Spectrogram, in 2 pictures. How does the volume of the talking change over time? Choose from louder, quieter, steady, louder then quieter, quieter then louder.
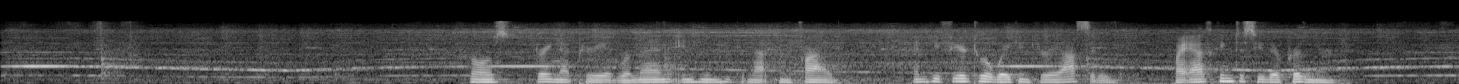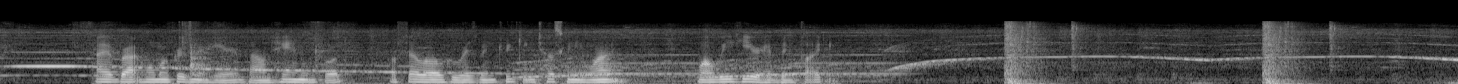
steady.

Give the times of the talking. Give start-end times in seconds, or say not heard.
4.7-13.5, 15.5-23.0.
